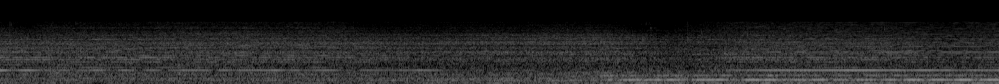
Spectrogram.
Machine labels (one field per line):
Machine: pump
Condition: normal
